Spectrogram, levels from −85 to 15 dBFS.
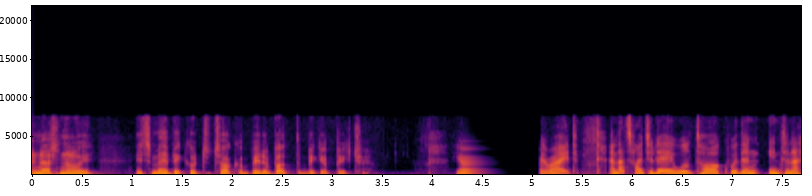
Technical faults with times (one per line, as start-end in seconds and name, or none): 4.30-5.17 long network dropout
5.73-7.61 jitter buffer speed-up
